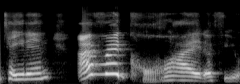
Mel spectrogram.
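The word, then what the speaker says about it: Taiden: by millie um tayden i want to say her name is t-a-i-d-e-n tayden i've read quite a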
